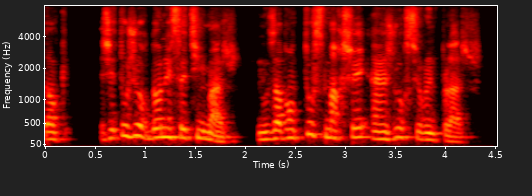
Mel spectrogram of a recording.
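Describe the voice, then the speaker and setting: An older man giving a lecture over a video call, measured and repeating words as he searches for phrasing. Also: a little high, lively intonation, breathy edge. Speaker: sports science speaker. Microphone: webcam on video call.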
